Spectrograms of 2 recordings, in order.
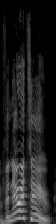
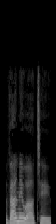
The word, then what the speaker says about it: Vanuatu: We can't start stream until you pronounce it properly. Venuatu. Vanuatu.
